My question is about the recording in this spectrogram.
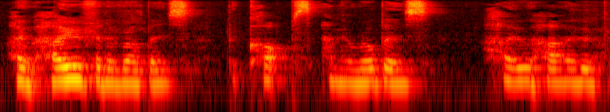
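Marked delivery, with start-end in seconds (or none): none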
